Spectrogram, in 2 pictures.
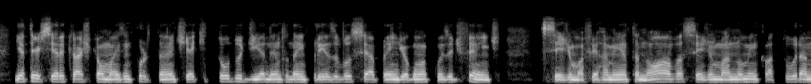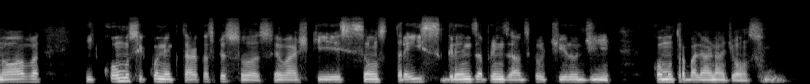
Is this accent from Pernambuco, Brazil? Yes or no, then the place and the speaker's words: no; São José dos Campos, São Paulo, Brazil; sou natural aqui da cidade de São José dos Campos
